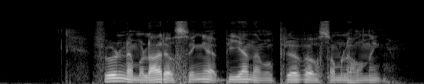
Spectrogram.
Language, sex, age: Norwegian, male, 17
